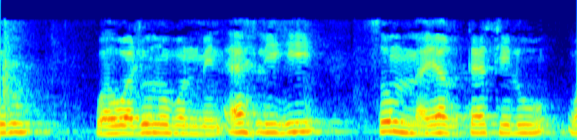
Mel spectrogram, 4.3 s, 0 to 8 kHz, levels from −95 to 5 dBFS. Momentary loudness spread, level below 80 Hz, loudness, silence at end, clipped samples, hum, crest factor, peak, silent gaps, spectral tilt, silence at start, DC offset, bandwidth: 8 LU; -64 dBFS; -26 LUFS; 0 s; under 0.1%; none; 16 dB; -10 dBFS; none; -12 dB/octave; 0 s; under 0.1%; 5.2 kHz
